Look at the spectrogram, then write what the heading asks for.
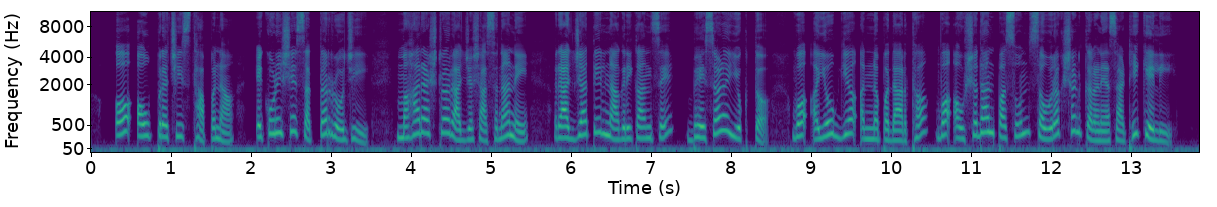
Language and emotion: Marathi, neutral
